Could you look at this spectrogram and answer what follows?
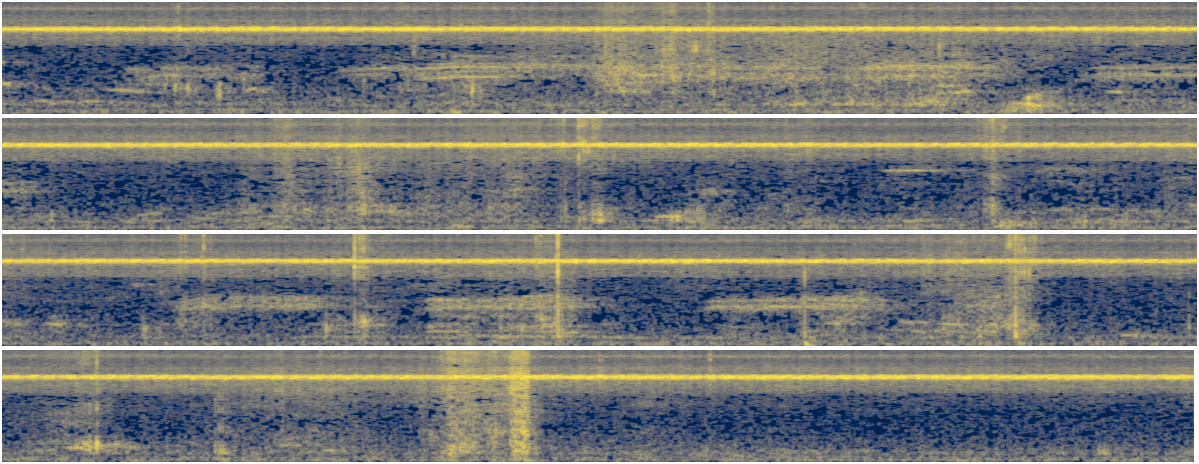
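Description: Steady high-pitched drone of insects, with scattered short crunching clicks as a sulcata tortoise bites and tears at grass. Two brief clusters of faint animal calls come in a few seconds in and again about halfway.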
